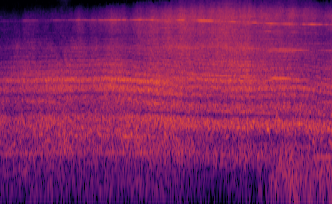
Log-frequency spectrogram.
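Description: Turbine-powered RC model helicopter in flight: the high whine of its small gas turbine over rotor noise. It grows louder about two seconds in, and its pitch slides slowly as the model passes.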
